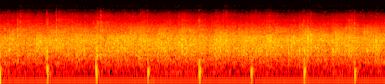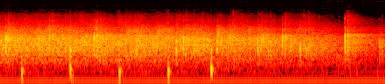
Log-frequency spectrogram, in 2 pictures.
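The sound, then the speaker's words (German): Applause rises from an audience during a church service, a dense, steady wash of clapping that holds for the whole stretch, with a regular low pulse beating underneath at an even pace. “Komm, wir geben Gott mal einen richtigen Applaus.”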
